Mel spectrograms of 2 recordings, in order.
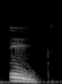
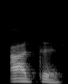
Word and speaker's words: ate: We have to pay attention on how they pronounce their words, as the first one is not eight, that is English for the past tense of English eating. No, this is ate and kuya, Lola and Lolo.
